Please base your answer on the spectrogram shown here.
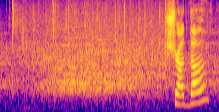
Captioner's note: everyone cheering and applauding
